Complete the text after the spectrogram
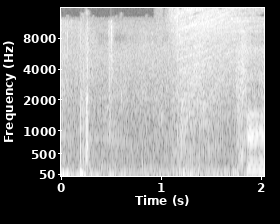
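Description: A bright magical chime sounds as a game character heals.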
